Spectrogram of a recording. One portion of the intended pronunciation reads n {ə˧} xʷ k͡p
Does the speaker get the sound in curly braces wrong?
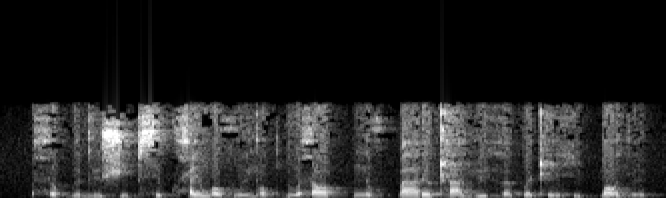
no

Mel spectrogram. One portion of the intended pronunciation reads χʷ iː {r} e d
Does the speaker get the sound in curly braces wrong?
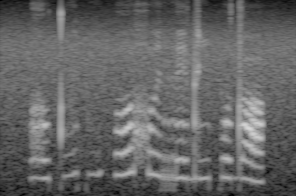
no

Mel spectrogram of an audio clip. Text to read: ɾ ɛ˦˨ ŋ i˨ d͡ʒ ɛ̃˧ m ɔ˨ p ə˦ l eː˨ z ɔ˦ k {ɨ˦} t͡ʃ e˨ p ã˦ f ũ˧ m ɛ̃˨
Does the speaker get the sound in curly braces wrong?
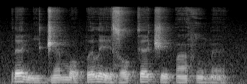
yes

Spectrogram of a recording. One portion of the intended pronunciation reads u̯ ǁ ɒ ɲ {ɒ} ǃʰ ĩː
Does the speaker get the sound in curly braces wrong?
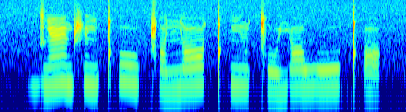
yes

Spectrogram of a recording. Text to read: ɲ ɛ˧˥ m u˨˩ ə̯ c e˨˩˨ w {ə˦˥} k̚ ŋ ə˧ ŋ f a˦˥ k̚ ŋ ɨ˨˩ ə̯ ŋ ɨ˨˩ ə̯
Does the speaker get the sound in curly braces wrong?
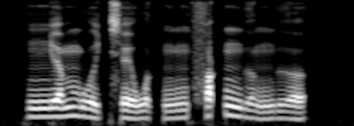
yes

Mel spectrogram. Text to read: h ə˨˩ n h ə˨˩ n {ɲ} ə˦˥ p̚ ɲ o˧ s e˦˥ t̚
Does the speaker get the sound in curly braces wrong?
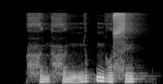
no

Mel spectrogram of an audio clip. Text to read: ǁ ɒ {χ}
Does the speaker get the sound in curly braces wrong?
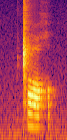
no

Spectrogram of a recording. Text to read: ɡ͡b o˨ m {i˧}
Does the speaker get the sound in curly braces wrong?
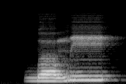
no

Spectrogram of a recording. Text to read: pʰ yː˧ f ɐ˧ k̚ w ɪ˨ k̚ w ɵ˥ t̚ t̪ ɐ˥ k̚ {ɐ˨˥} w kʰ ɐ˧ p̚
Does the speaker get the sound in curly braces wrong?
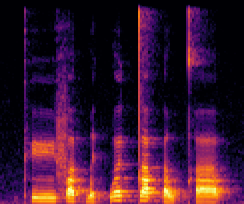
no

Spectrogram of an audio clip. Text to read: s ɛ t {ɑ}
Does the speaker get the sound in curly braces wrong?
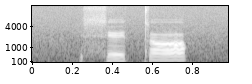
yes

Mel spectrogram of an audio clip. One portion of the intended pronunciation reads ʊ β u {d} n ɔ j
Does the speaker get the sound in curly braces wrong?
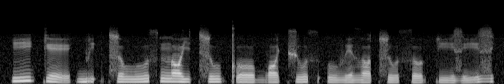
yes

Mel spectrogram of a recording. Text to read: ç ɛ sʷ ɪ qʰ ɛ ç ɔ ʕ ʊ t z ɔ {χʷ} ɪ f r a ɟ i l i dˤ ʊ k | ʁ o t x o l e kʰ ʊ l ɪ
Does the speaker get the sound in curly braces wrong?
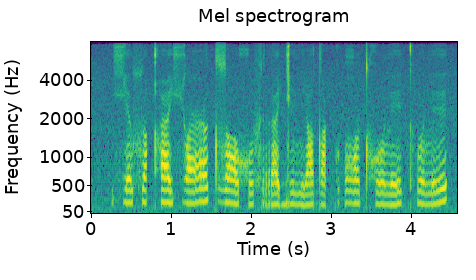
no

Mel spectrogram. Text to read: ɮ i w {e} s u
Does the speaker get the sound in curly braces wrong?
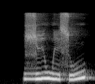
yes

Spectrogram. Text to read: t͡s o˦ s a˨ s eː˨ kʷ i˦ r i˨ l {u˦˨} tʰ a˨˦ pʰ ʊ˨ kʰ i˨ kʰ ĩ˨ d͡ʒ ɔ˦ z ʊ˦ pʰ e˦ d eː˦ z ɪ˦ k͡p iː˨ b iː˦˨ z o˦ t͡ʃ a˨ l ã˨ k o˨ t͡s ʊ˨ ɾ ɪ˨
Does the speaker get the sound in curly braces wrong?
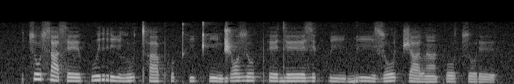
yes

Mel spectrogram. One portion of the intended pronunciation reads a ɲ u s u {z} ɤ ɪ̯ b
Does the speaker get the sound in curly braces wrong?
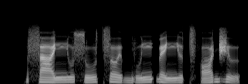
yes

